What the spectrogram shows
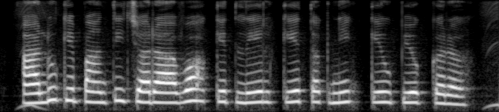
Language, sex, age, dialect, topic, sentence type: Maithili, female, 18-24, Southern/Standard, agriculture, question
